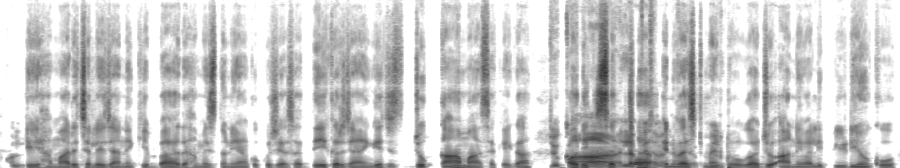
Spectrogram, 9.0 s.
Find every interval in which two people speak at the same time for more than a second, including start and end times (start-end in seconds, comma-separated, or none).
5.7-7.4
